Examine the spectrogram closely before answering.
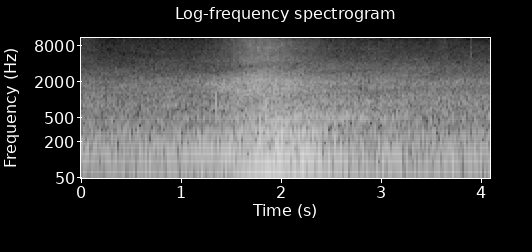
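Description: A bus passes close by with a rising and fading roar.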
